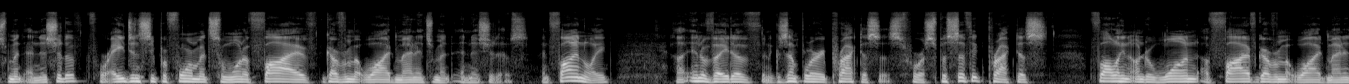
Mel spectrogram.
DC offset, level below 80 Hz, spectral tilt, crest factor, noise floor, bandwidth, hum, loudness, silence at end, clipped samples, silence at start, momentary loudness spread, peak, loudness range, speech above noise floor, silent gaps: under 0.1%; -50 dBFS; -5.5 dB/octave; 14 dB; -47 dBFS; 12 kHz; none; -17 LUFS; 0 s; under 0.1%; 0 s; 9 LU; -2 dBFS; 3 LU; 30 dB; none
